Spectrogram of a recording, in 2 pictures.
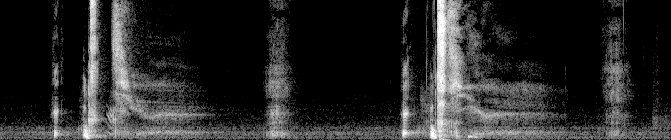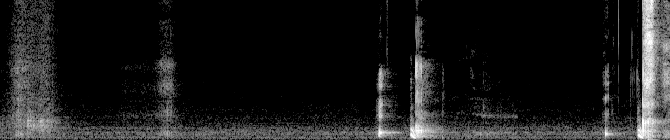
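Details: Female with tissue-induced sneezing: several forceful sneezes in clusters with sniffles and breathy gasps between them, then a final sneeze.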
